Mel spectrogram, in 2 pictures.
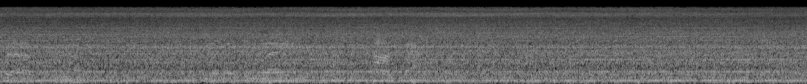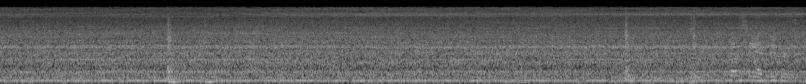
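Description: Two Eldorado gun drilling machines running together mid-cut: a steady machine drone with a constant low hum and a high hiss, unchanging throughout.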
